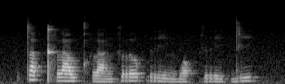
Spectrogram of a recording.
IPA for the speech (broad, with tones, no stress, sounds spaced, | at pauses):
t a˥˩ t̚ kʰ l a˧ w kʰ l a˩˦ ŋ k r ɤː˦˥ p̚ r i˨˩ n b ɔ˨˩ ʔ k r iː˨˩ t̚ d i˦˥ t̚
